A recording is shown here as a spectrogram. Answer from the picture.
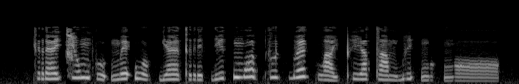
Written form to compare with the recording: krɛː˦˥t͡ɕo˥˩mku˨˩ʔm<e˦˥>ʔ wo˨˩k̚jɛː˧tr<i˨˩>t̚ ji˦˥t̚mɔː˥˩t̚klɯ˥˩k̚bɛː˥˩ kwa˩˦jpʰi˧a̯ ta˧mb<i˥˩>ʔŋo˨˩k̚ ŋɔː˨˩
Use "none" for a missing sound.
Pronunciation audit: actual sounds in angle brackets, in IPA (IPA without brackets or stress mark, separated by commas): e˦˥, i˨˩, i˥˩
